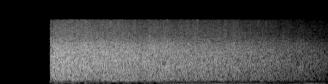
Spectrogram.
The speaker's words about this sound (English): It's always a good time when they start clapping before the music ends. Here on Kansas Public Radio, a good time indeed.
